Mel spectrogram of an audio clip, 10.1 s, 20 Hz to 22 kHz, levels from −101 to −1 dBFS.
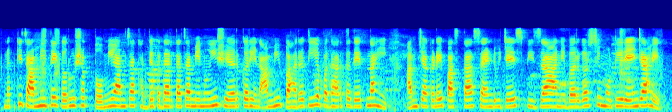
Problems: background sounds at intervals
